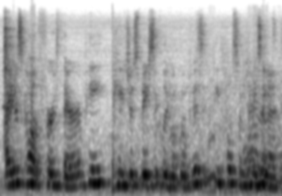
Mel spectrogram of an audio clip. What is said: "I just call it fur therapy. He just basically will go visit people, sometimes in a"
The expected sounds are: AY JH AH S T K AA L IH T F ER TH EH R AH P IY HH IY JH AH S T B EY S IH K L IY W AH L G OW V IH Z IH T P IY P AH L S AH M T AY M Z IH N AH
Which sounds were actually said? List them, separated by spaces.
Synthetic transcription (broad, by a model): AY JH AH S K AA L IH T F ER TH EH R AH P IY HH IY JH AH S B EY S IH K L IY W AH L G OW V IH Z IH T P IY P L S AH M T AY M Z IH N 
